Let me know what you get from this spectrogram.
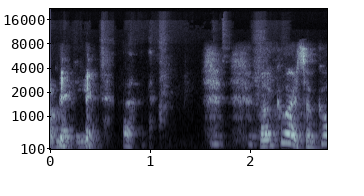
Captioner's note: laughs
